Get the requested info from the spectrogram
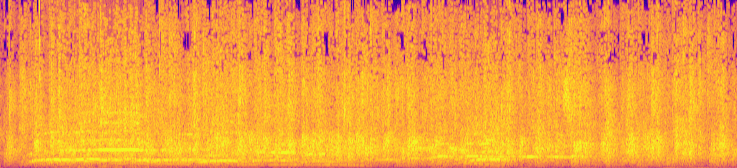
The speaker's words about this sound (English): You, sir, you're going to determine, unbiased, who gets the louder applause.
